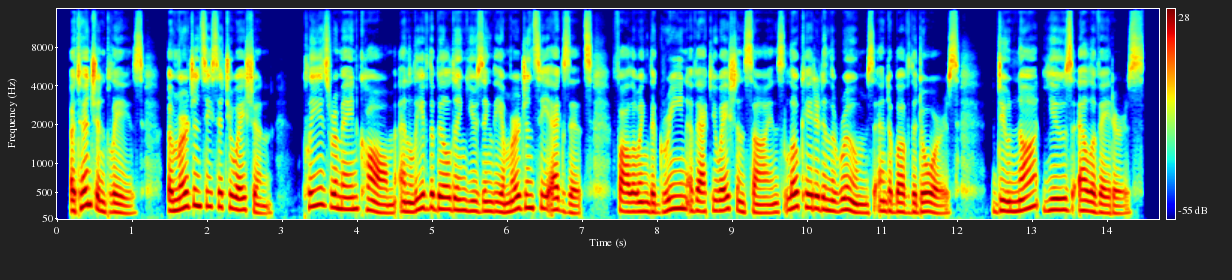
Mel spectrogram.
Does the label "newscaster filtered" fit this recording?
No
